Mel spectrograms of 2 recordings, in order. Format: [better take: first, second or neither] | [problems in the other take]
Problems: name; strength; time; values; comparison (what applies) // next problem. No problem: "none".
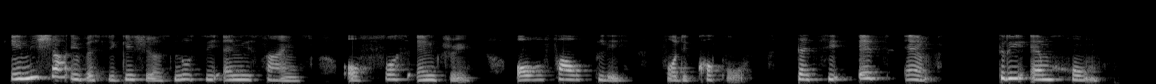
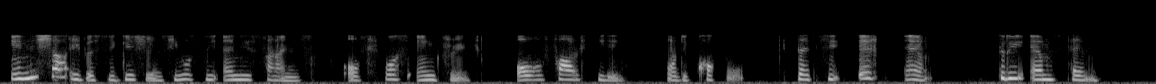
first | noise reduction (neural diffusion model UNIVERSE++)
